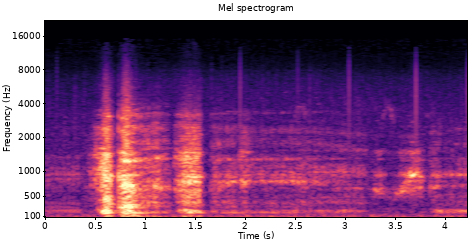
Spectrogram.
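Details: Tiger giving short, harsh growling roars, three loud bursts within the first second and a half, followed by softer rumbling and faint background noise.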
